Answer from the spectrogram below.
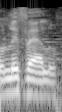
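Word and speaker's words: Le Vélo: Tem o Le, Le, Levelo, não sei como é que fala isso. – É o Levelo.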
